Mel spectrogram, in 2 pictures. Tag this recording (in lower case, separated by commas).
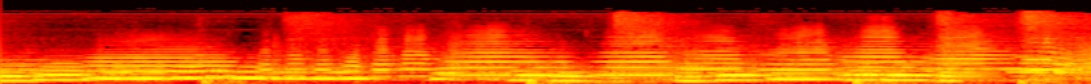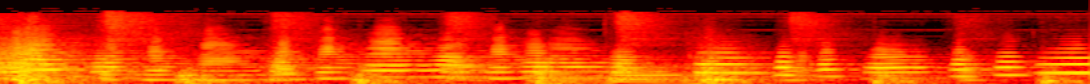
playing french horn, french horn, trombone, brass instrument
